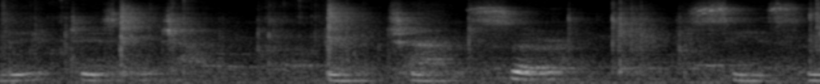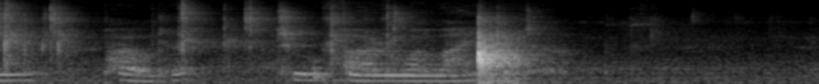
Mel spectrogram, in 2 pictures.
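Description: A child's voice in short syllables, holding one steady note near the end, over the crinkle and snip of scissors cutting open a plastic noodle seasoning sachet. A sharp snap near the end is the loudest sound.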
